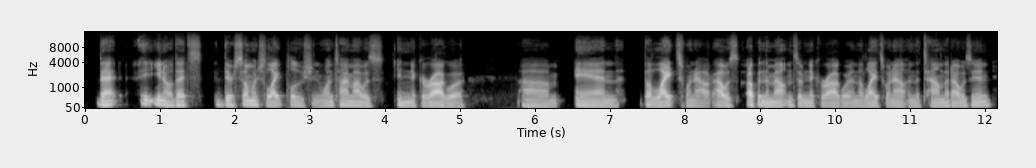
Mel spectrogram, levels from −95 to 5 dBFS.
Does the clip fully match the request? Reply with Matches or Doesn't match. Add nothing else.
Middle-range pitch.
Doesn't match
